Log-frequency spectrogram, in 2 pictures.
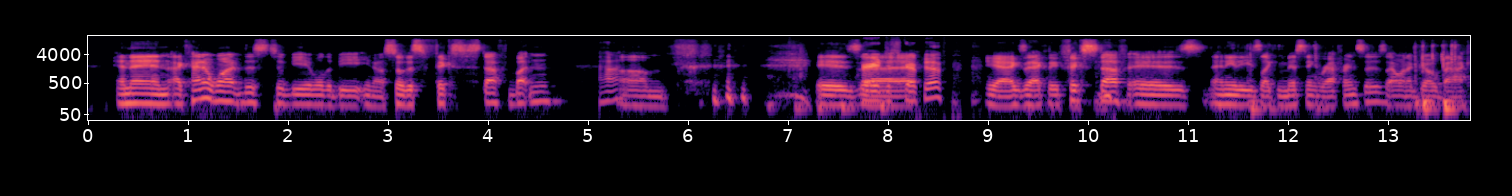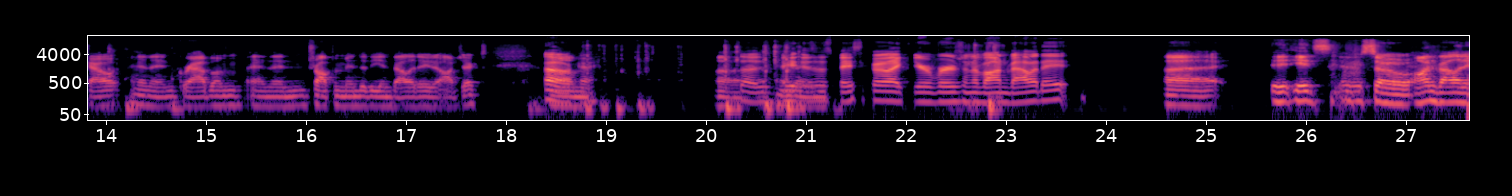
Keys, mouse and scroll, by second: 13.6 ctrl+s, 18.9 Return, 19.1 Return, 19.3 Up, 20.4 Tab, 20.5 Tab, 20.7 Tab, 22.3-24.1 typing, 23.8 Return.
